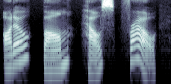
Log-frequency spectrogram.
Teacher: It's not ah, ooh, it's always one smooth, fused sound, ow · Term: ow sound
